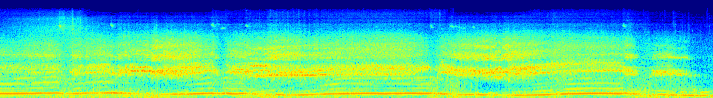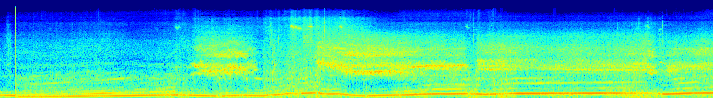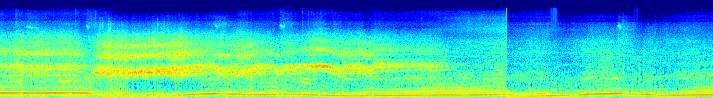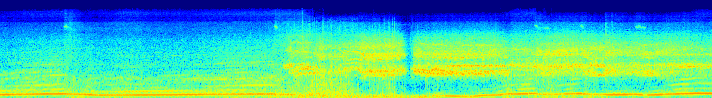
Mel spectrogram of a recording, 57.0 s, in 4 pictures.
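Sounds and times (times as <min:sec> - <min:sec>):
car engine revving: 0:00.0 - 0:57.0
tyres squealing and skidding: 0:01.1 - 0:14.0, 0:17.8 - 0:38.4, 0:48.0 - 0:57.0.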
